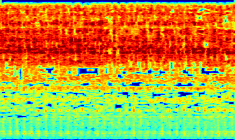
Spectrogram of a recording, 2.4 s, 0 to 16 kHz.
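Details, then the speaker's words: Mamod SL1 toy steam engine after mechanical refurbishment, pressure up to 15: fast, even chuffing under a steady steam hiss with no stumbles and no audible leaks; runs sweetly. "if i close the valve i can't hear anything leaking whatsoever doesn't mean to say that it isn't but she sounds good"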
